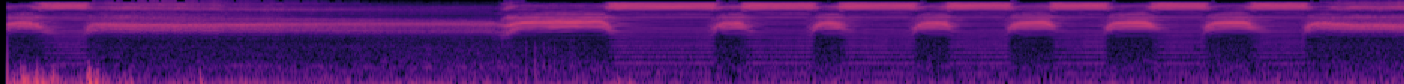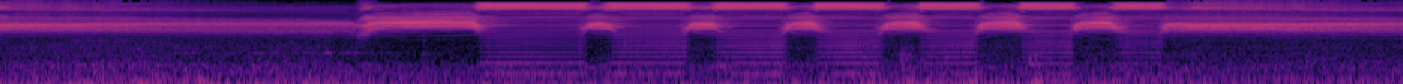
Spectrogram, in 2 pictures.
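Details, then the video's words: Robust cicada (minmin cicada) singing while perched on a kousa dogwood in summer: a steady high shrill drone breaks into two bouts of rapid pulsed phrases, each bout with about eight loud repeated throbs before fading back to the drone. "鳴いているミンミン蝉 ミンミンゼミの鳴き声 robust cicada"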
